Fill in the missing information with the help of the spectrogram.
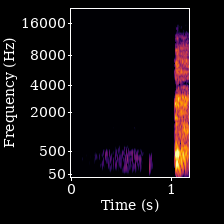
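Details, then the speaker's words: Adult with a cold: faint breathing, then one loud, harsh single cough burst at the end. "So, I just thought I'd come on and cough all over you cuz why should I have it and you haven't?"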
